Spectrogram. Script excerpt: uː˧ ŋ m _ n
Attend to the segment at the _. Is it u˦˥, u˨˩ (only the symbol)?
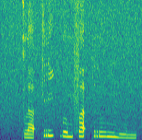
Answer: u˨˩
